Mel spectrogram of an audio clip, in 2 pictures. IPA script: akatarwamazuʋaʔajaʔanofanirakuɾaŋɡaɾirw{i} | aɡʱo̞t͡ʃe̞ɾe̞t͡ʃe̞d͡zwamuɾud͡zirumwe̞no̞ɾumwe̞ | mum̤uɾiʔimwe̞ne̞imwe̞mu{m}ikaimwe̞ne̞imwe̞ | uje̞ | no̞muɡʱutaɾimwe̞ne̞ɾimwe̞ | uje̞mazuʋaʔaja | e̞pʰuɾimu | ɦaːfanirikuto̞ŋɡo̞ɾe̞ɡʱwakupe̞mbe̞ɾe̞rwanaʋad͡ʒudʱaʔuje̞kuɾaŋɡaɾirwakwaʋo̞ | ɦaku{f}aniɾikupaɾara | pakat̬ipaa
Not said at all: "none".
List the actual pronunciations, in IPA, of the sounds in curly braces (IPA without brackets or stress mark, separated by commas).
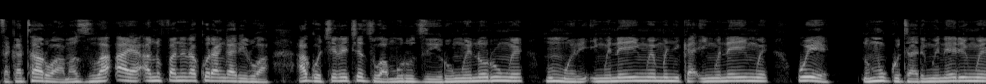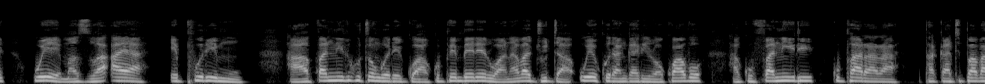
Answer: a, ɲ, f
